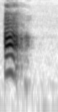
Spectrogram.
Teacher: the fourth tone is it go down it feel like when you get hurt you will say ah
